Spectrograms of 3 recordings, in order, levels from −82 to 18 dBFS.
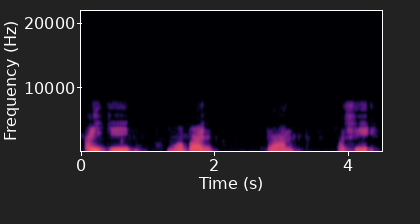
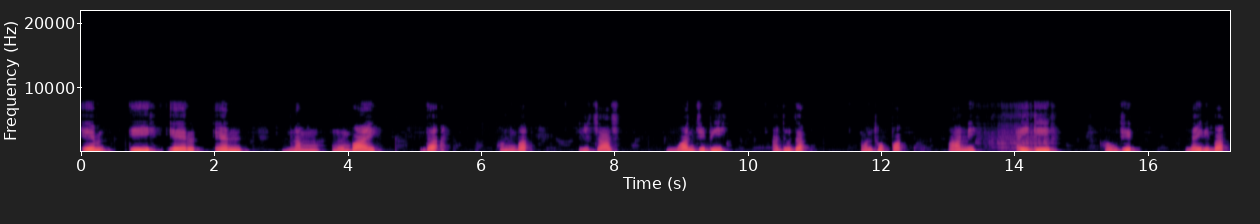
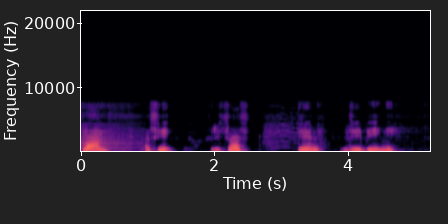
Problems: background sounds at intervals, background conversations at intervals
